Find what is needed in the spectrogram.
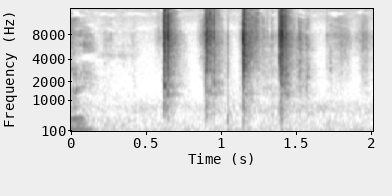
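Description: A deck of tarot cards being shuffled: four sharp papery snaps about a quarter of a second apart.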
